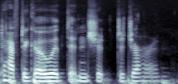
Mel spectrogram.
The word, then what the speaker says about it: Djarin: Din Djarin. – Din Djarin. – Yeah, D is silent.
